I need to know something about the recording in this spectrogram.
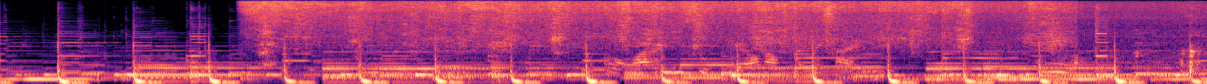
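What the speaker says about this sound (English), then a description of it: "now we're gonna add minced meat and seafood that we prepared for stir frying" Minced meat and seafood hit a hot stir-fry pan for Thai holy basil stir fry, giving a steady close sizzle with repeated scraping and stirring strokes throughout.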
